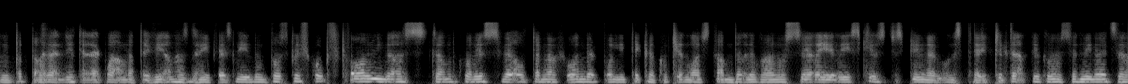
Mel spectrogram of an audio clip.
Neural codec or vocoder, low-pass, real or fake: codec, 16 kHz, 0.5 kbps, FreqCodec, smaller model; 7.2 kHz; fake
